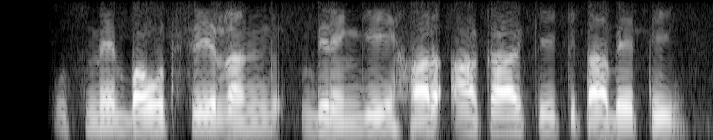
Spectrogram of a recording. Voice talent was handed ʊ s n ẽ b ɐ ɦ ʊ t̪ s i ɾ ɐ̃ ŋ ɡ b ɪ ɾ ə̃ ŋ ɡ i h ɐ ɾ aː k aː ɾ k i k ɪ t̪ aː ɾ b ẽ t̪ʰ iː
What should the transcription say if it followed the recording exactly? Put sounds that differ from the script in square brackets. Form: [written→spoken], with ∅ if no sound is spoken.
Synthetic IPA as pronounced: ʊ s [n→m] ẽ b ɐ ɦ ʊ t̪ s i ɾ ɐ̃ ŋ ɡ b ɪ ɾ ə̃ ŋ ɡ i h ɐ ɾ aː k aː ɾ k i k ɪ t̪ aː [ɾ→∅] b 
